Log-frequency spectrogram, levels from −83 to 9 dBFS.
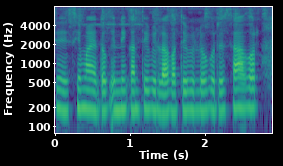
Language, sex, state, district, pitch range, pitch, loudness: Chakma, female, Tripura, Dhalai, 175-190 Hz, 180 Hz, -19 LUFS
